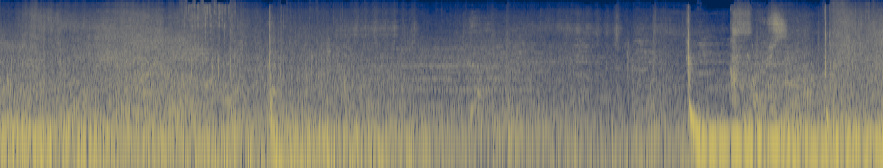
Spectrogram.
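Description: A fiery blast from a Confringo spell in Hogwarts Legacy on Xbox Series X booms loudly amid ongoing combat noise, with a sudden heavy low impact near the end of the clip.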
